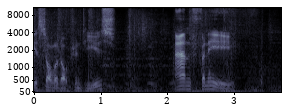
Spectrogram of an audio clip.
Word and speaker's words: Anthony: See, my boss is also from the UK, and I noticed she don't pronounce the T in Anthony. Anthony. Is this a common thing? That this is how I'd say Anthony, like this.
